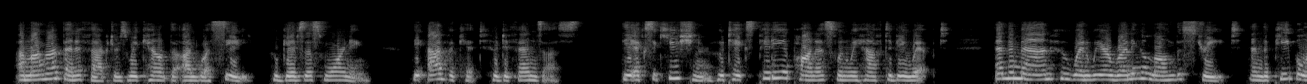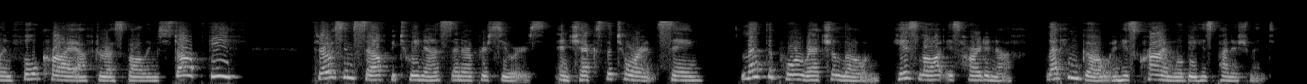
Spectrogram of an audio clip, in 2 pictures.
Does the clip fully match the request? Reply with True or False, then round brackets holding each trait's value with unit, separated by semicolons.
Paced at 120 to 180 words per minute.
False (190 wpm)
